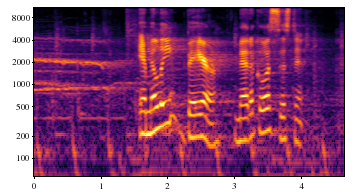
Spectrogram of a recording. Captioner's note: audience cheering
